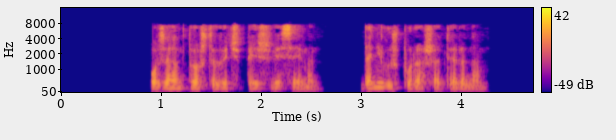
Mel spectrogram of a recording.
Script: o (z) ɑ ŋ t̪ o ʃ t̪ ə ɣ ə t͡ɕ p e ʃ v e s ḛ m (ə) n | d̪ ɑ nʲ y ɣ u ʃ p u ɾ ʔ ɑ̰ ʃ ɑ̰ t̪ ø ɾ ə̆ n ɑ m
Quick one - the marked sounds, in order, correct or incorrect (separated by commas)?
correct, correct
